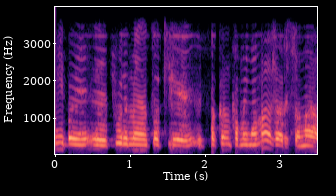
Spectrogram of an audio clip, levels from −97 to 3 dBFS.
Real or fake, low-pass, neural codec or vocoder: fake; 3.6 kHz; codec, 44.1 kHz, 3.4 kbps, Pupu-Codec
